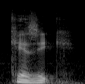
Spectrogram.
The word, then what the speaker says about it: Keswick: Australian pronunciation of savik Keswick uh Greenwich a couple of those towns where you've got the WIC and you don't pronounce the W no I I think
